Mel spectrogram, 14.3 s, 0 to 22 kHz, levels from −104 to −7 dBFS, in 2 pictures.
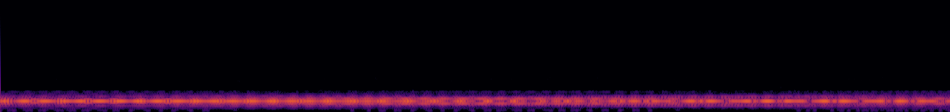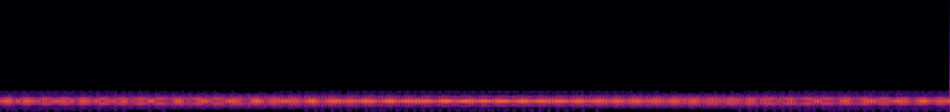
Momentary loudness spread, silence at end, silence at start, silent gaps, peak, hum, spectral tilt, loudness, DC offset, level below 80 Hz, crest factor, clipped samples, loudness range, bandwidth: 6 LU; 0 s; 0 s; none; -36 dBFS; none; -3.5 dB/octave; -50 LUFS; under 0.1%; under -90 dBFS; 14 dB; under 0.1%; 4 LU; 0.8 kHz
